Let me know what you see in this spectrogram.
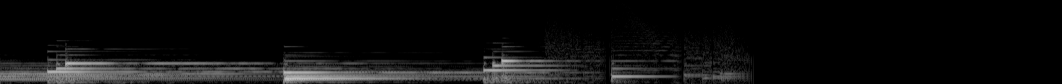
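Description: Truncation distortion on a fade, 5.45 to 10.63 s: an undithered gain stage, consistent with 7 bits, reduces the fade-out to coarse steps, leaving a gritty tail.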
